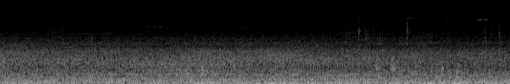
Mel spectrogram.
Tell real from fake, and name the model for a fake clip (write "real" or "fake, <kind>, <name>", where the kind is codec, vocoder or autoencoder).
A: real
